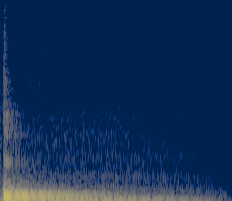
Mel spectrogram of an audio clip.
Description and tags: Metal container hit soft resonant
container, hit, Metal, resonant, soft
